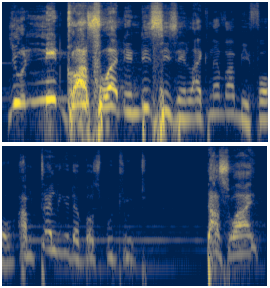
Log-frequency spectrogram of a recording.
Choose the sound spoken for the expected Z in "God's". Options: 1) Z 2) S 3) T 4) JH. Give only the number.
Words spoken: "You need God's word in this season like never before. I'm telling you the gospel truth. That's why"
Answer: 2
